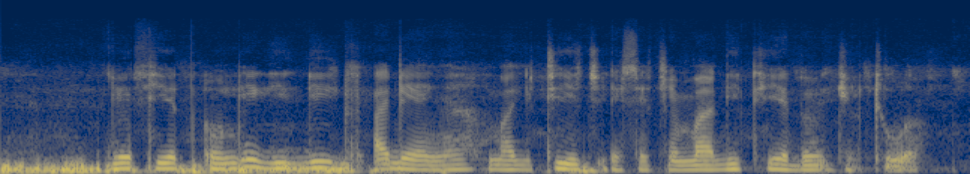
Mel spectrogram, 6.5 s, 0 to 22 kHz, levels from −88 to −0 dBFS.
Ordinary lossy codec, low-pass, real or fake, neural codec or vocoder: none; 14.4 kHz; fake; codec, 32 kHz, 1.9 kbps, SNAC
